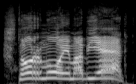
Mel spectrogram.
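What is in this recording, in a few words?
voice soviet infantry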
